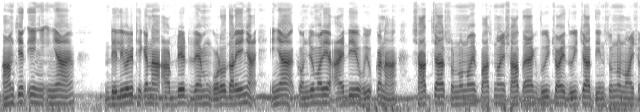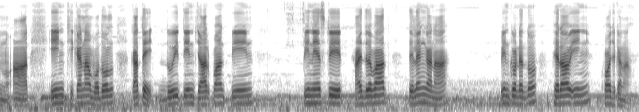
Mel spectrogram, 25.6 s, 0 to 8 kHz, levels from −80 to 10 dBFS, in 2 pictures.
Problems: none marked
